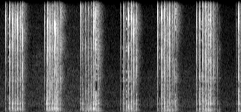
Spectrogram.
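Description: Fingertips and nails tap and scratch close up on a flat grey plastic panel covered in rows of small raised square pyramid studs. Seven short bursts of dry, rapid clicking and scraping repeat at a loose rhythm, each with a bright, crisp edge and a soft midrange body. Between bursts there are brief quiet gaps.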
